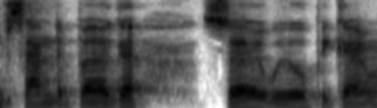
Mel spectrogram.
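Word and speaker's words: Sander Berge: That is how you pronounce his name, Sanderberger.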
